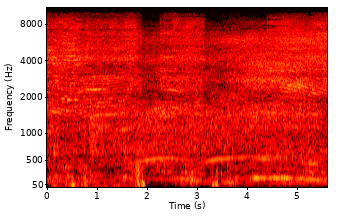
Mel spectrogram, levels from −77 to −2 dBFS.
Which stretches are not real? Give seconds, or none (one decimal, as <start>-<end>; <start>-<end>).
2.6-3.3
